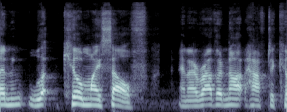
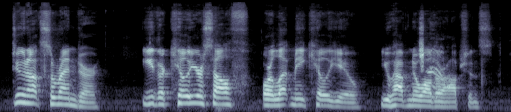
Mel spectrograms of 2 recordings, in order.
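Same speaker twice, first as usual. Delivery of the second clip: automated robot war-machine announcer voice. Voicing a giant gun mech landing behind an enemy: mech's announcement voice.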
